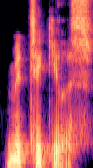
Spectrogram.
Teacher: I cannot use a long e like green beans I need a short I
